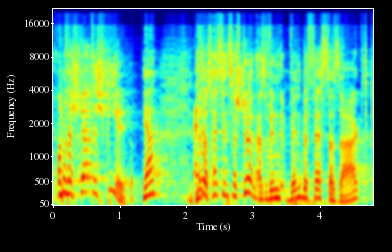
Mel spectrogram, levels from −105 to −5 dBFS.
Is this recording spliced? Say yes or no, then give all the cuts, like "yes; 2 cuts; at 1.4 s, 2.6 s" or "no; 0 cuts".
yes; 1 cut; at 3.5 s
